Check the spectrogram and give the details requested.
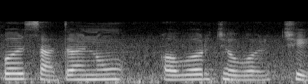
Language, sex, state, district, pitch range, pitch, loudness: Gujarati, female, Gujarat, Gandhinagar, 220-240 Hz, 230 Hz, -15 LUFS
